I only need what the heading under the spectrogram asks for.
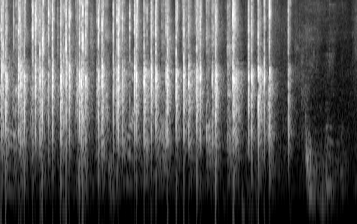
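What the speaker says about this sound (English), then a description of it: "I need to stand up and applaud you." Applause in a city council meeting, a brisk mix of close hand claps from a modest group, lively and steady before thinning out to a few scattered claps and quiet.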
